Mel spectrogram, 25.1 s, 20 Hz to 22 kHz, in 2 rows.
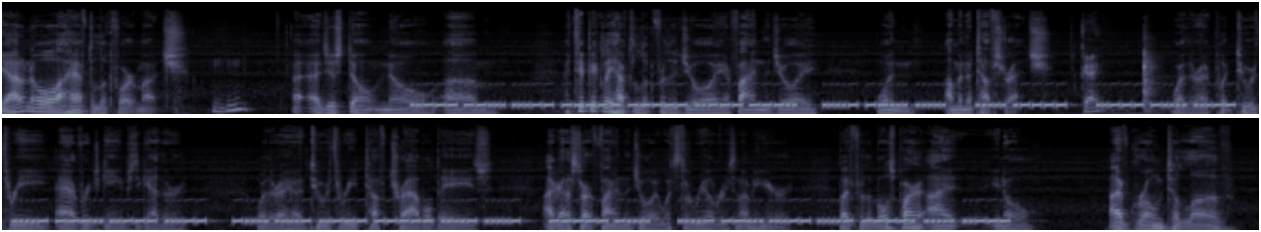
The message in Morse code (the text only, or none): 2730028 475 51 263 4823 642044 06 4734952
